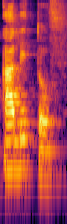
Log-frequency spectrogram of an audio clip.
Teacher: A sílaba tônica agora está na última sílaba.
